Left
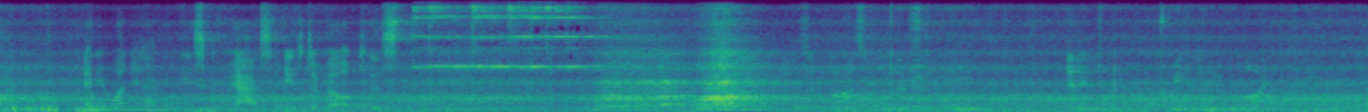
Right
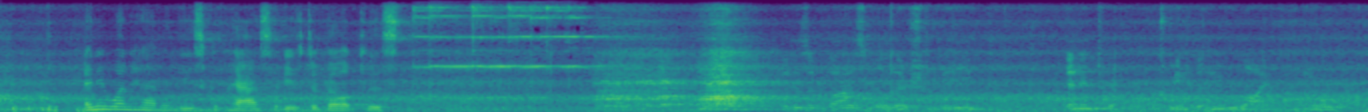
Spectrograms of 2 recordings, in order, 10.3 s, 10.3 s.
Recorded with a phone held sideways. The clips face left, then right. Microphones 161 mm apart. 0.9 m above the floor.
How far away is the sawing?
About 6 m.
